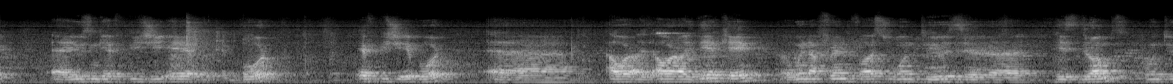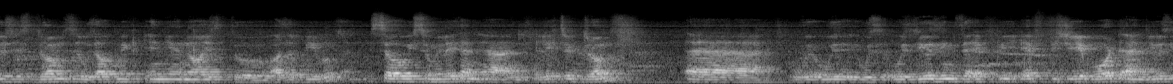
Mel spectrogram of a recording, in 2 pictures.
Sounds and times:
Speech: 0.0s - 2.9s, 3.6s - 23.4s.

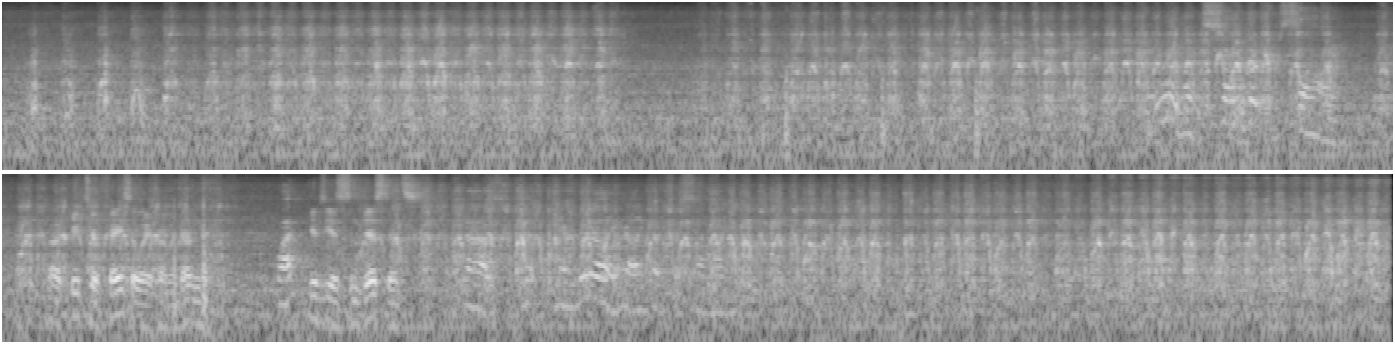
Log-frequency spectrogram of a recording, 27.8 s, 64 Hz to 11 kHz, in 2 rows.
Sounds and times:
Sawing: 0.0s - 6.3s, 7.0s - 27.8s
Rub: 0.6s - 6.2s, 7.0s - 16.2s, 17.0s - 27.8s.

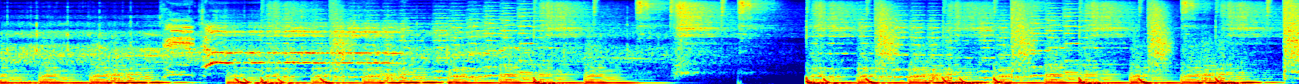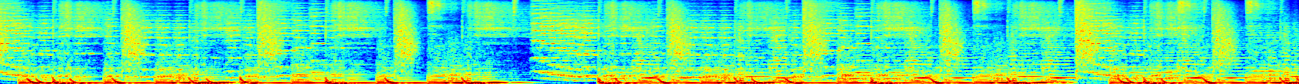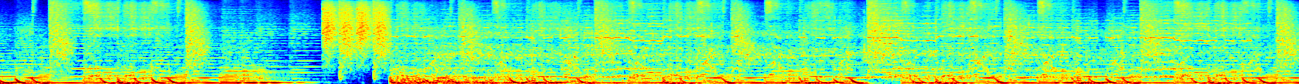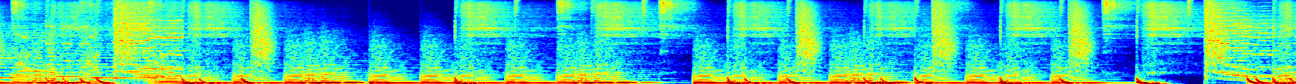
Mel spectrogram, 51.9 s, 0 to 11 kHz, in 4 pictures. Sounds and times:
Background music: 0.0s - 49.9s, 51.0s - 51.9s
Exciting music: 0.0s - 50.0s, 51.0s - 51.9s.

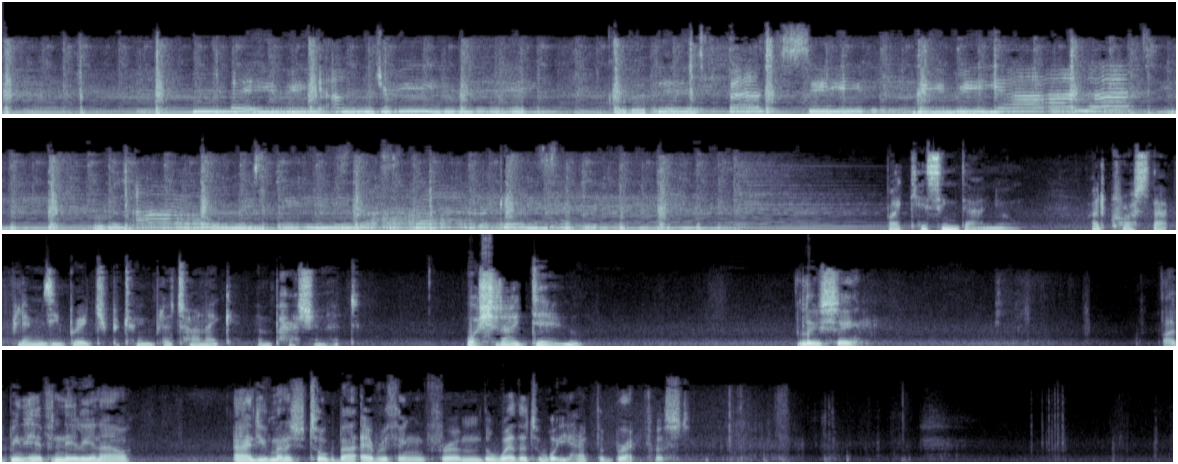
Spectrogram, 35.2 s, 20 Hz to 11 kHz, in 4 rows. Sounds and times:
Speech: 15.5s - 20.3s, 23.6s - 24.2s, 26.3s - 27.4s, 28.2s - 31.6s.

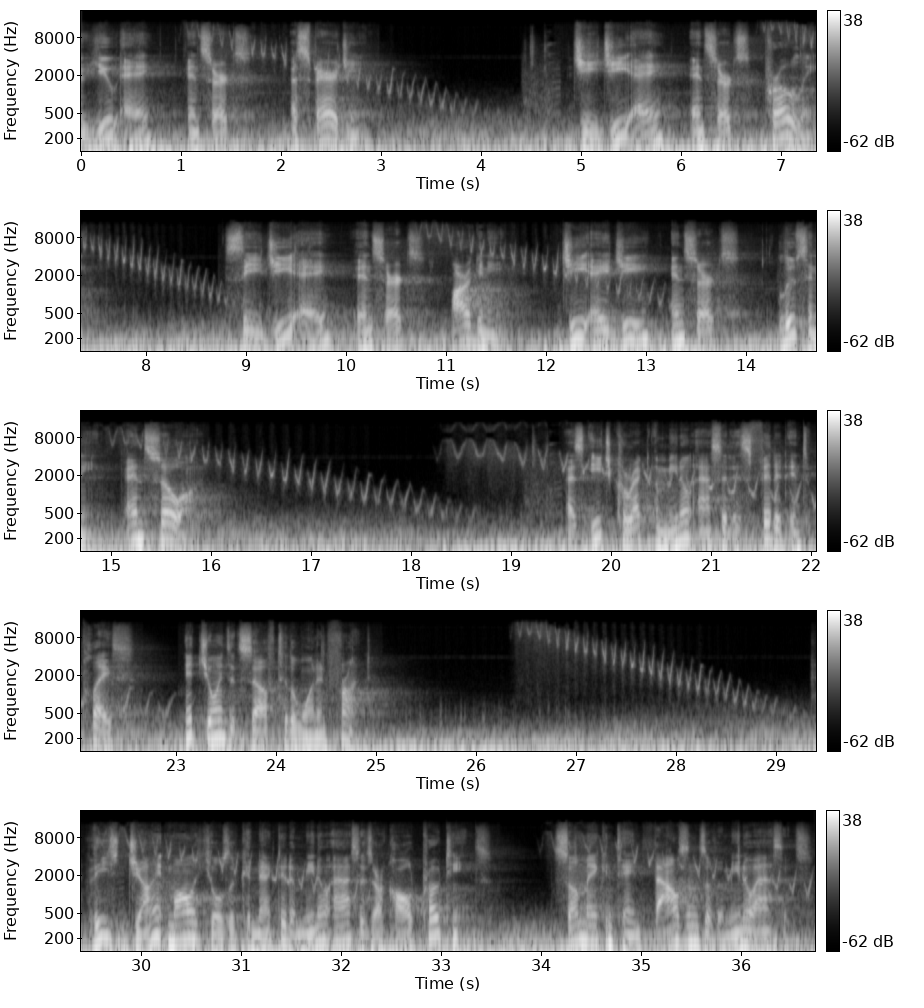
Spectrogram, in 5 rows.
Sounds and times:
Chirp tone: 0.0s - 5.7s, 6.3s - 9.5s, 10.3s - 23.4s, 24.2s - 33.3s, 34.1s - 36.7s.

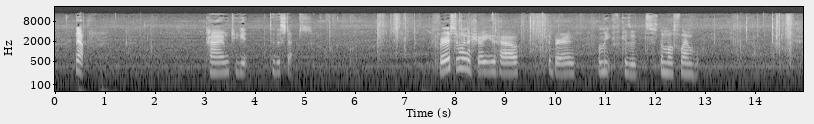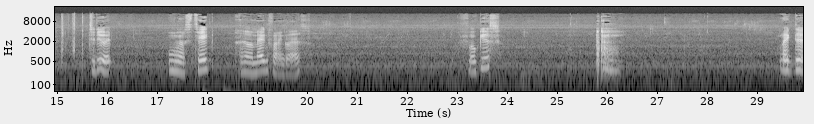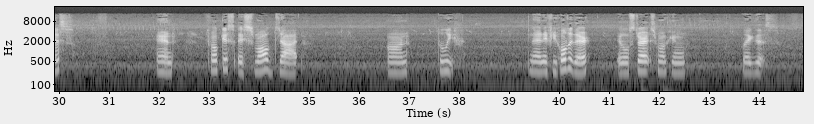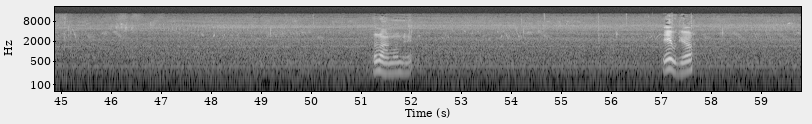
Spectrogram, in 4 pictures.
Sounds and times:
Environmental noise: 0.0s - 59.8s
Speech: 0.4s - 0.6s, 3.0s - 5.2s, 7.6s - 9.3s, 9.9s - 12.9s, 15.6s - 16.1s, 17.2s - 20.0s, 23.1s - 23.9s, 29.5s - 30.3s, 32.0s - 32.3s, 33.0s - 34.8s, 36.6s - 37.0s, 37.6s - 38.1s, 39.4s - 40.6s, 41.2s - 42.6s, 43.7s - 44.4s, 51.2s - 52.1s, 57.0s - 57.7s.

